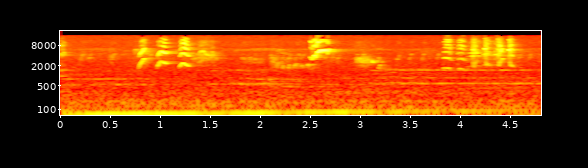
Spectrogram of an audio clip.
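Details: Black-breasted oriental magpie-robin imitating lovebird calls: rapid clusters of high chirps, a harsh squawk-like note, then a fast run of sharp ticking chirps, with a steady low hum throughout.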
